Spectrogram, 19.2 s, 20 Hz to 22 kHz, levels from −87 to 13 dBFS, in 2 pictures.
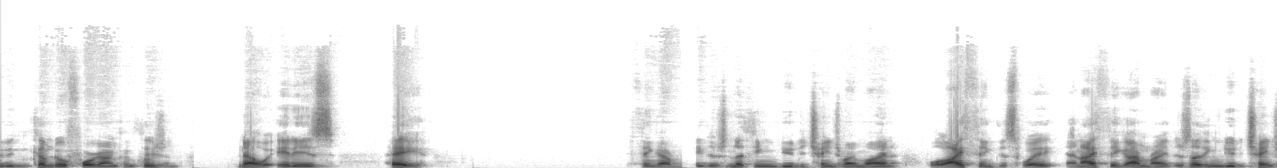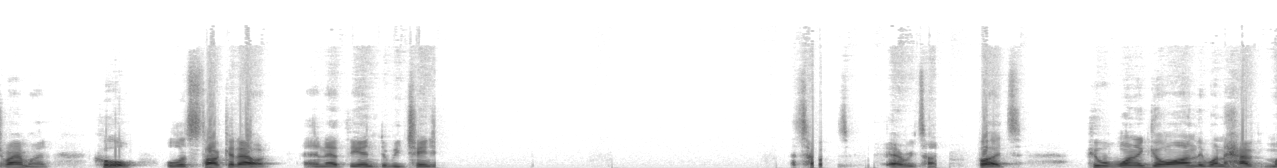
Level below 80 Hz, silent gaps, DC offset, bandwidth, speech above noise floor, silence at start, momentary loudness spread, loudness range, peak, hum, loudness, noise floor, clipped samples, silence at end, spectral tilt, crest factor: -60 dBFS; none; under 0.1%; 14.5 kHz; 59 dB; 0 s; 13 LU; 10 LU; -2 dBFS; none; -18 LUFS; -77 dBFS; under 0.1%; 0 s; -4.5 dB/octave; 18 dB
